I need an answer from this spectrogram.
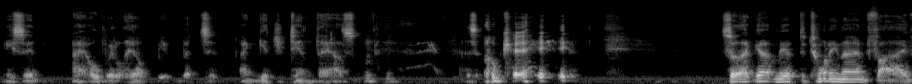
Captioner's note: laughs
